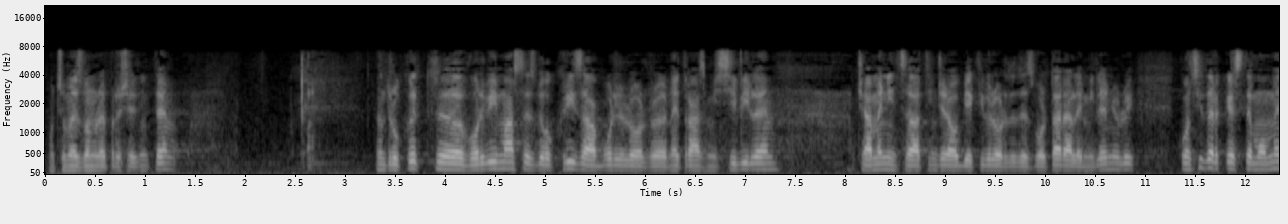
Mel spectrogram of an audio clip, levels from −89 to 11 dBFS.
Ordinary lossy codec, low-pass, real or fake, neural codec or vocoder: none; 7.2 kHz; real; none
